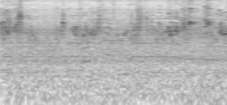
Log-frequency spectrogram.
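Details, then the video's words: Happy budgies chirping, a lively mix of high twitters, short chirps and soft warbles from several birds calling together. "Happy budgie chirping sound"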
